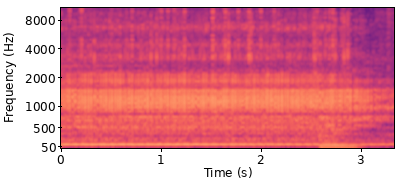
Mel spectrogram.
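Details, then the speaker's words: Marx Jubilee model train locomotive, microphone placed down by the train, before brush replacement: steady whine with crackly, welding-like sizzle; worn brushes not making contact, sparking on armature. "all right, do you hear that kind of welding, welding type sound? Maybe you've never welded, but that's kind of what it sounds like. And what it's doing is those brushes are just not quite making contact."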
